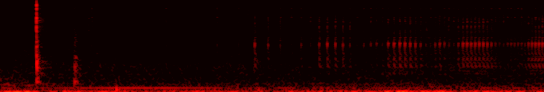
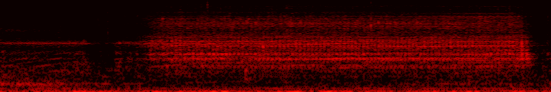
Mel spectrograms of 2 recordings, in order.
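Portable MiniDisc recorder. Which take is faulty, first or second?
second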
